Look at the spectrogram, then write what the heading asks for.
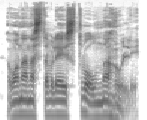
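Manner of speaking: plain reading voice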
